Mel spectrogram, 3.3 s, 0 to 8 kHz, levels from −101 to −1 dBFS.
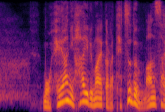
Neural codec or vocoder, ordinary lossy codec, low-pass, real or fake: codec, 16 kHz, 4 kbps, X-Codec, WavLM features, trained on Multilingual LibriSpeech; none; none; fake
